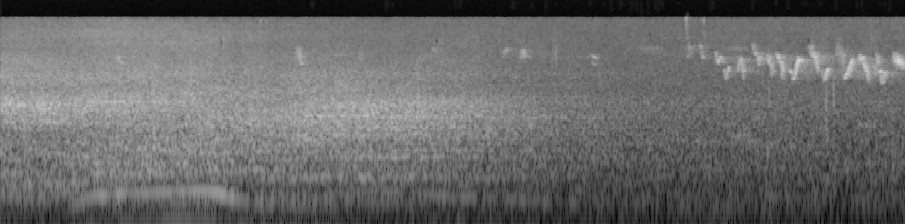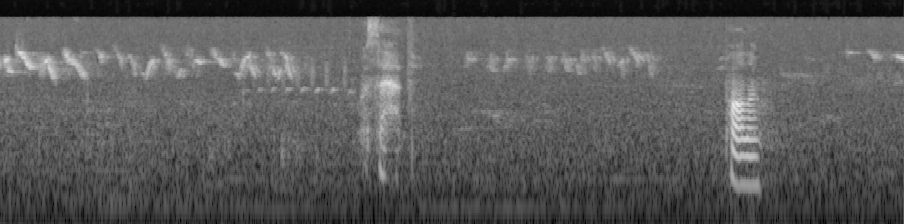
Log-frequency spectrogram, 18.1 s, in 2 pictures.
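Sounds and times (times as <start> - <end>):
songbird chirping: 0.9 - 18.0.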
